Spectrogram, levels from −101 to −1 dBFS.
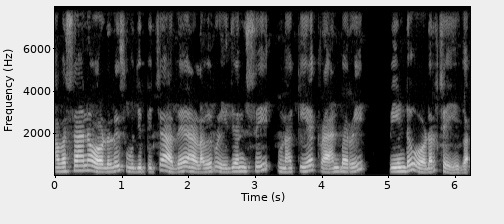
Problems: none marked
